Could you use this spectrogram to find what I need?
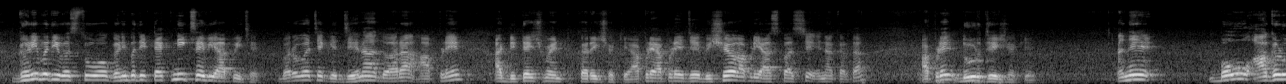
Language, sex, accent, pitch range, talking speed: Gujarati, male, native, 160-220 Hz, 165 wpm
